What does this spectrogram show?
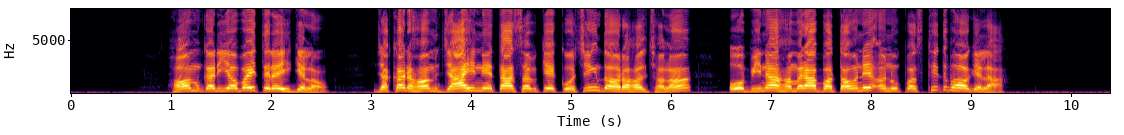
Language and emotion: Maithili, angry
